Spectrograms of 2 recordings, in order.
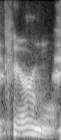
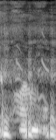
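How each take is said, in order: First: "caramel" said CARE-uh-mul; caramel in three syllables. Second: "caramel" said CAR-mul; caramel in two syllables. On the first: Singer correcting his own slip, saying "caramel" as CARE-uh-mul. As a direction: say "caramel" with an open "care" start and a middle syllable. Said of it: "I normally say caramel". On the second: Singer repeating his odd slip, saying "caramel" as CAR-mul. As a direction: say "caramel" with "car" first, dropping the middle vowel. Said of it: "it's weird that I just said". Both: Shown as a demonstration.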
